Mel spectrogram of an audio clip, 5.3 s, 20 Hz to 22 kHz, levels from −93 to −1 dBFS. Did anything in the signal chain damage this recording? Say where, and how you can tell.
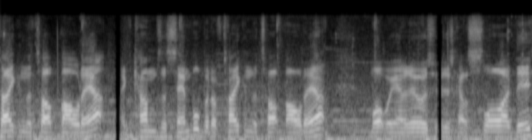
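Yes. The sound briefly drops to silence twice, from 1.15 to 1.21 s and from 4.37 to 4.42 s, with a 3 ms fade at each edge. This is a digital broadcast dropout: the receiver muted over about 48 ms of bad frames, consistent with two lost frames.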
